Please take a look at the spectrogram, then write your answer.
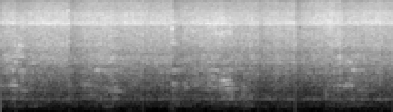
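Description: Potato and sweet pumpkin pieces fry in a pan for a pumpkin and prawn dish, giving a loud, close, steady sizzle with light stirring scrapes and no voices.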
